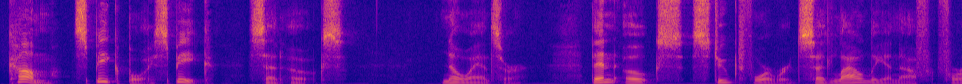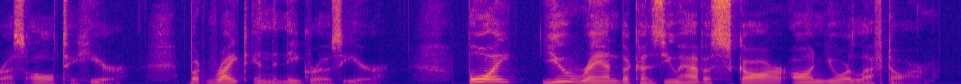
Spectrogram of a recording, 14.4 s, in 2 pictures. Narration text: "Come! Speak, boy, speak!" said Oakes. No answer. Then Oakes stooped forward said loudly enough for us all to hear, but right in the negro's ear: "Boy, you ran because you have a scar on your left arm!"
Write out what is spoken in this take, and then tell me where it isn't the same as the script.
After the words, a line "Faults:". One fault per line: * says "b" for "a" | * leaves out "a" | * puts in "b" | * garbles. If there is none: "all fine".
"Come! Speak, boy, speak!" said Oakes. No answer. Then Oakes stooped forward said loudly enough for us all to hear, but right in the negro's ear: "Boy, you ran because you have a scar on your left arm!"
Faults:
all fine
